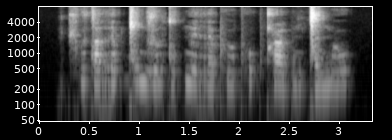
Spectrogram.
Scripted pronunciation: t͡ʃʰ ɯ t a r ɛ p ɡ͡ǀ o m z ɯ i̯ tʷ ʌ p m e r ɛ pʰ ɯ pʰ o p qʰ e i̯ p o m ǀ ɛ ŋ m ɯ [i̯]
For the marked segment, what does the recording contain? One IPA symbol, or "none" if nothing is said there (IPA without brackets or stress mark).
u̯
